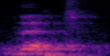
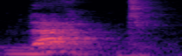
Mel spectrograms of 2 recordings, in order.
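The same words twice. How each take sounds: First: The word has a reduced schwa vowel. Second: The word has a full open vowel. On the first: The speaker calls it right. "you say that" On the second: The speaker calls it wrong. "you don't say that, ah"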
